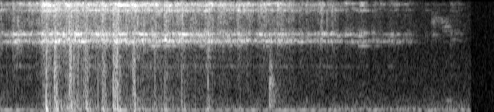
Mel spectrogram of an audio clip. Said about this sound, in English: Nice, nice. Even got the jingle bell touch at the beginning and at the end.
